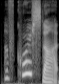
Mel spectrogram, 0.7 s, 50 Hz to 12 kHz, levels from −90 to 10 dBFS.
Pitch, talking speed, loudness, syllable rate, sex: 295 Hz, 240 wpm, -14 LUFS, 6.3 syllables/s, female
